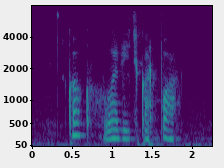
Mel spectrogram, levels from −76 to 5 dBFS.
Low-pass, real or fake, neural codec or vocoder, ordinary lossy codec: 7.2 kHz; fake; codec, 16 kHz, 4 kbps, X-Codec, HuBERT features, trained on general audio; none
